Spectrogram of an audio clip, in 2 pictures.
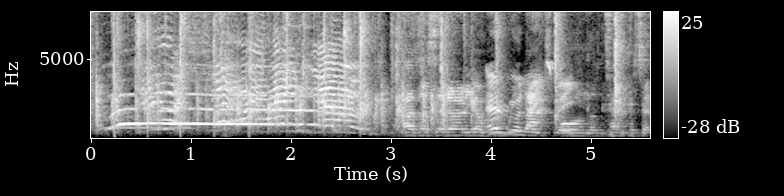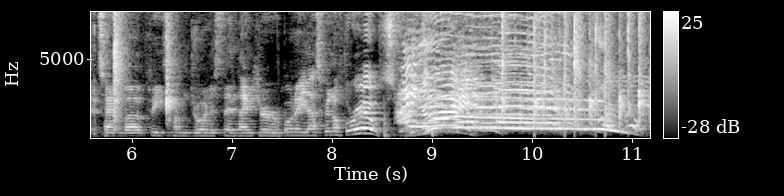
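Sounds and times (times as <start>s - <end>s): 
audience applause: 0.0s - 4.4s, 9.0s - 11.1s
speech: 3.2s - 9.8s.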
